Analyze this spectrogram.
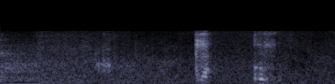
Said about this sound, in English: I hear you clearing your throat, but I but you're not saying nothing.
